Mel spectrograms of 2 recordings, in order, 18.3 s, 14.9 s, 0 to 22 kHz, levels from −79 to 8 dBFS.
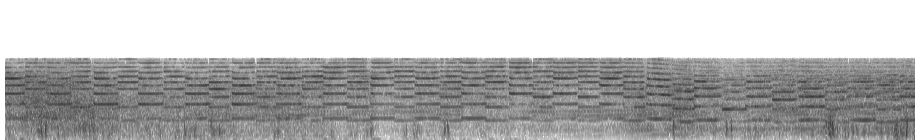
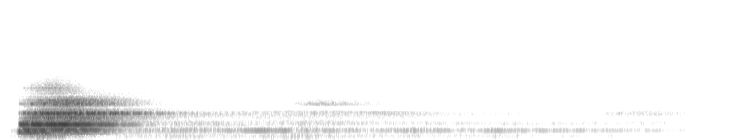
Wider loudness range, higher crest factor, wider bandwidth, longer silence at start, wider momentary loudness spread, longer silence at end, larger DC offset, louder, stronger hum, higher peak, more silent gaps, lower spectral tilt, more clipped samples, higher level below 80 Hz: second, 2 LU vs 25 LU; second, 14 dB vs 20 dB; first, 4.9 kHz vs 2.3 kHz; second, 0.1 s vs 0.35 s; second, 4 LU vs 24 LU; second, 0 s vs 12 s; neither; first, -13 LUFS vs -21 LUFS; neither; first, 0 dBFS vs -8 dBFS; neither; about the same, -8 dB/octave vs -8 dB/octave; neither; first, -46 dBFS vs -72 dBFS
